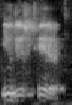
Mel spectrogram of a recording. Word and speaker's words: युधिष्ठिर: हमने आपको बताया था कि वैदिक भाषा में ये मूर्धन्य उच्चारण हो जाता है। युद्ध स्थिरा, युधिष्ठिर नाम हो गया।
